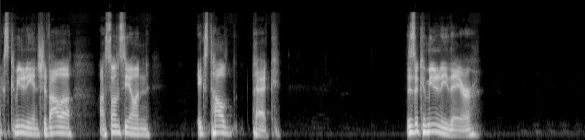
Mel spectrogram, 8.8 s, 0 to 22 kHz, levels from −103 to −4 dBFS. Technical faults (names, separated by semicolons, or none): none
